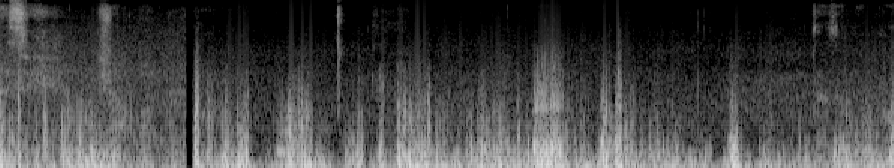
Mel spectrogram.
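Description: Strong wind buffets the microphone in a New South Wales state forest, gusting in uneven roaring surges with rustling foliage and loud blasts that rise and fall over several seconds.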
